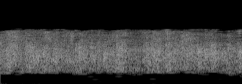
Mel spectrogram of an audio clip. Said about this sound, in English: And if there's anybody in here that works corrections, thank you, because you made a difference in my life. And I want to give you a round of applause right now if you do.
